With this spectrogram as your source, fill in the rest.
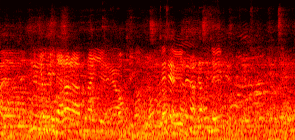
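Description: Glasses clink together in a toast.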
